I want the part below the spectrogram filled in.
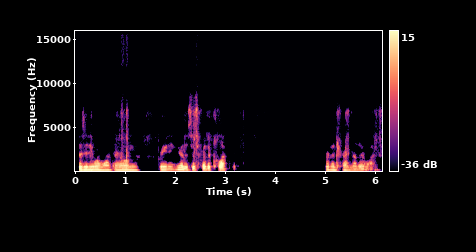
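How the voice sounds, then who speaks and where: A soft-spoken woman reading tarot on a casual livestream at home, talking quietly to herself. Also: on the low side, flat delivery, moderate pace, slightly rough, dull audio. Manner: talks to herself, quiet and musing. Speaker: tarot reader. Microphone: clip-on microphone.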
